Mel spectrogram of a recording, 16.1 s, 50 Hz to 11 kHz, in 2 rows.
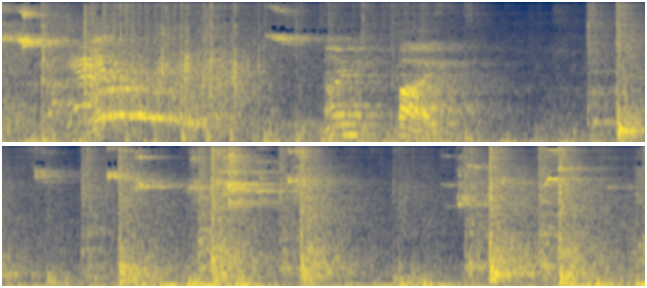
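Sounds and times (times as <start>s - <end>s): shoes squeaking on hardwood floor: 0.0s - 0.9s, 3.1s - 5.0s, 8.4s - 11.8s, 13.0s - 16.0s
squash ball hits: 7.3s - 16.0s.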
